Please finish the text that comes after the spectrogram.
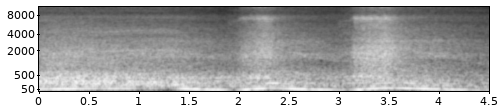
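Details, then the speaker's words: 1.9 diesel Isuzu D-Max, 104,000 miles, used for towing, after an oil and filter change (old oil like tar with sludge) that cured a crank-no-start: steady diesel clatter with two clean throttle blips, no smoke, no warning lights or codes; runs and revs normally. "no smoke like I said we've got no no engine management lights it had no codes not one not one code in it"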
